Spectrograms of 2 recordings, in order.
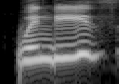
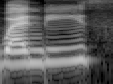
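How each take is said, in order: First: The first vowel sounds like the one in windy. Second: The first vowel sounds like the one in when. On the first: "it sounds like a windy day" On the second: "as opposed to like when"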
